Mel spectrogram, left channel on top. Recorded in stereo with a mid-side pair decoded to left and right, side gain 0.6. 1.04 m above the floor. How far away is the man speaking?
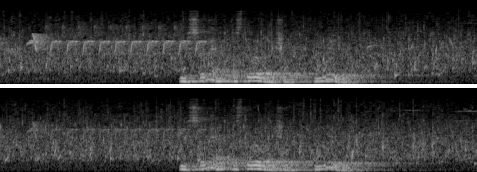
About 1.6 m.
